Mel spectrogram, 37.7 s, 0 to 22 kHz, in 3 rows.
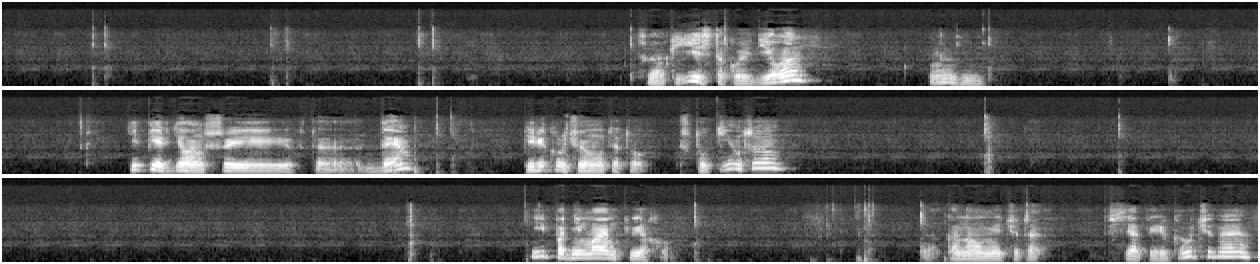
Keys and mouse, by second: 6.6-7.6 middle drag, 10.2-11.9 middle drag, 16.7 shift+d, 18.3-22.8 drag, 24.2-29.4 drag, 30.5-32.3 drag, 34.1 shift+middle click, 35.5 click, 35.7-37.6 drag.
